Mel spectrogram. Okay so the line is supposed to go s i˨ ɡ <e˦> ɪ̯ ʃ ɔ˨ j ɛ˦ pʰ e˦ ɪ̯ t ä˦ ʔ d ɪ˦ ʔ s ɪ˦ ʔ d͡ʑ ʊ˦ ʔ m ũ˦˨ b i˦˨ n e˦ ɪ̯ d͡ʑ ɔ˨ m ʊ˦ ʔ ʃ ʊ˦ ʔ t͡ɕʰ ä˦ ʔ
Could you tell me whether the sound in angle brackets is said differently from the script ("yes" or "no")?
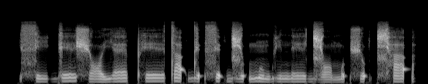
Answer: no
